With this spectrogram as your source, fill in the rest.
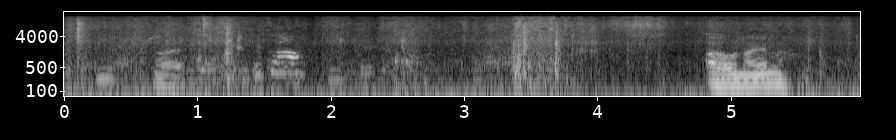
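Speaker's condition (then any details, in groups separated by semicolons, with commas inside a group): No condition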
